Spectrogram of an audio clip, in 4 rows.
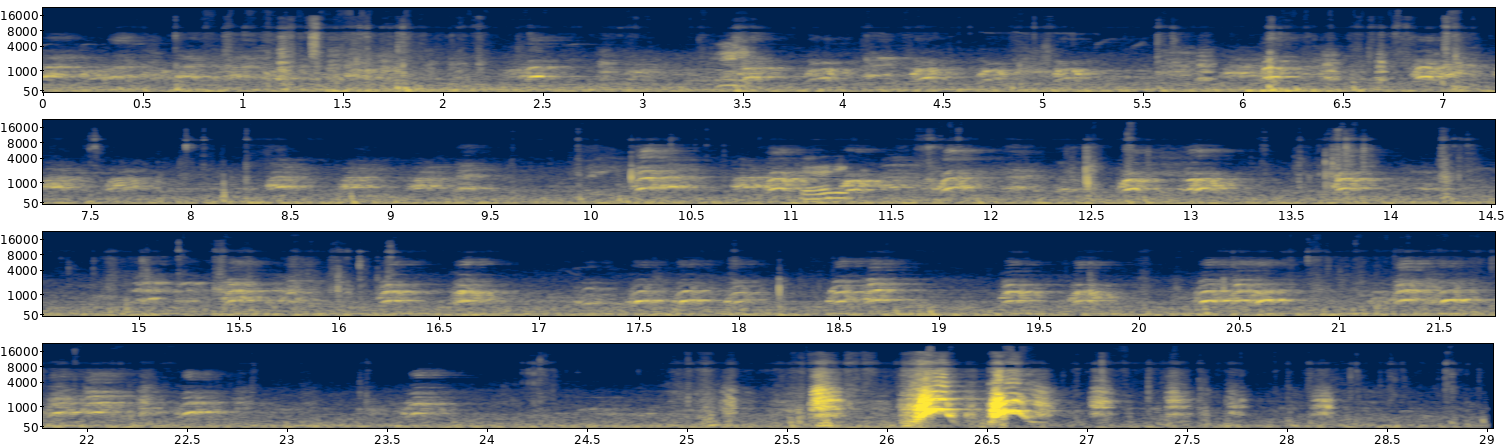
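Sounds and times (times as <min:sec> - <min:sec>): dog barking: 0:00.0 - 0:01.3, 0:02.4 - 0:09.6, 0:10.2 - 0:14.3, 0:15.0 - 0:22.8, 0:23.6 - 0:23.9, 0:25.6 - 0:26.9.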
